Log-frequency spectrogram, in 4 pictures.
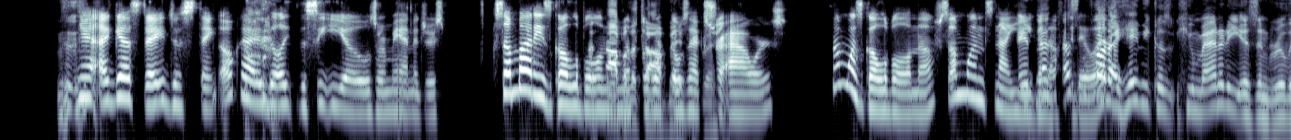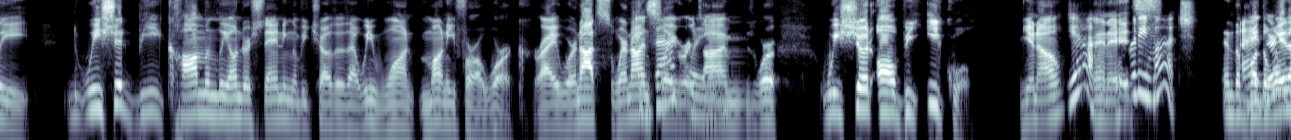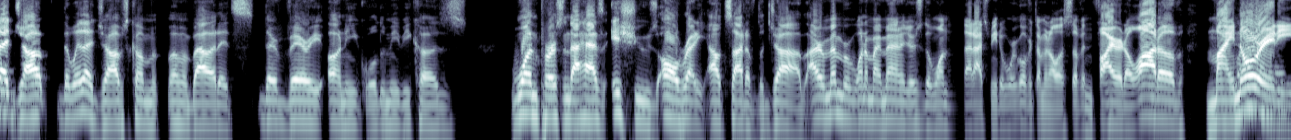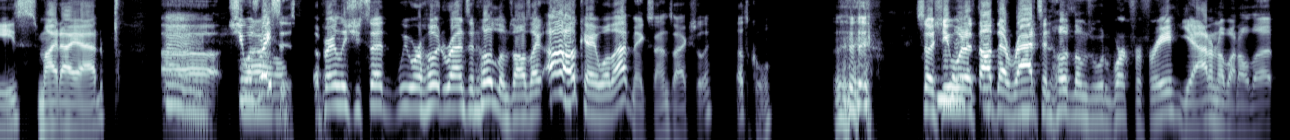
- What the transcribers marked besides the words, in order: chuckle; cough; other background noise; laughing while speaking: "it's"; tapping; stressed: "minorities"; lip smack; chuckle; laughing while speaking: "No"
- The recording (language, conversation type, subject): English, unstructured, How do you feel about unpaid overtime in today’s workplaces?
